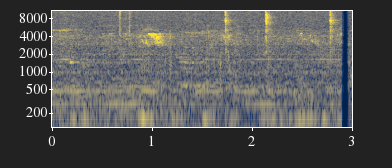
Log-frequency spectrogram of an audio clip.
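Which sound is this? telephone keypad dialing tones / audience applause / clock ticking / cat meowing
clock ticking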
